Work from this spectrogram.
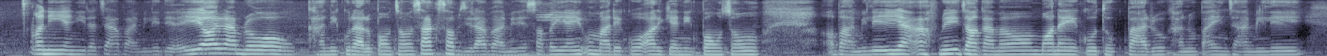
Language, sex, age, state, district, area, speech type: Nepali, female, 45-60, West Bengal, Kalimpong, rural, spontaneous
